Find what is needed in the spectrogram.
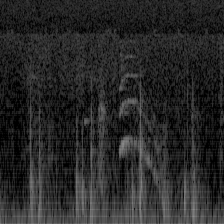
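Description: Near silence, with faint light clicks of cutlery against a plate and one brief faint squeak a little past the middle.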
